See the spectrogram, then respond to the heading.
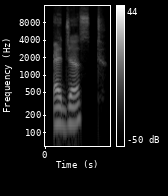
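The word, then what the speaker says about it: adjust: चलिए, for example, एडजस्ट, देखिए डी इसमें साइलेंट होता है, तो यहाँ पे खाली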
